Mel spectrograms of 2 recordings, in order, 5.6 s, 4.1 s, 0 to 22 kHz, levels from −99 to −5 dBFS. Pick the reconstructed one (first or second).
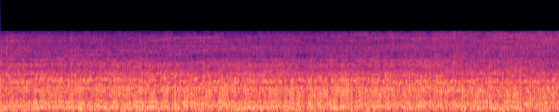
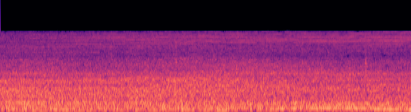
first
